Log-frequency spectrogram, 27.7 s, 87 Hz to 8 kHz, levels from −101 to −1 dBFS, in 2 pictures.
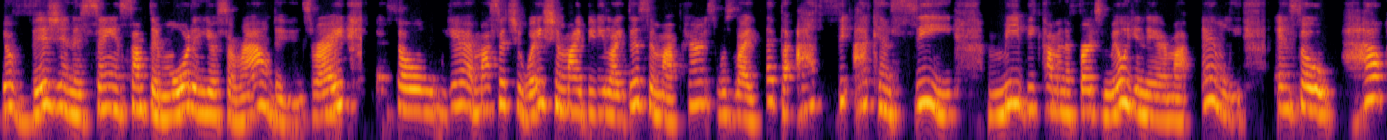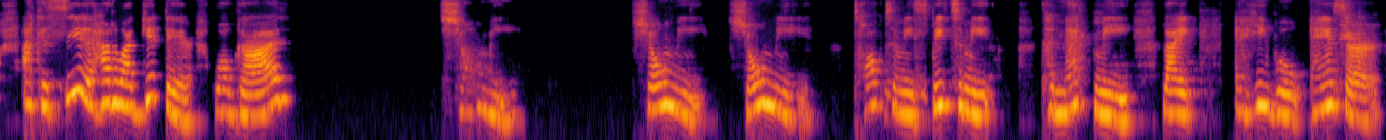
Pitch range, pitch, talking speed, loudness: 195-270 Hz, 225 Hz, 155 wpm, -25 LUFS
